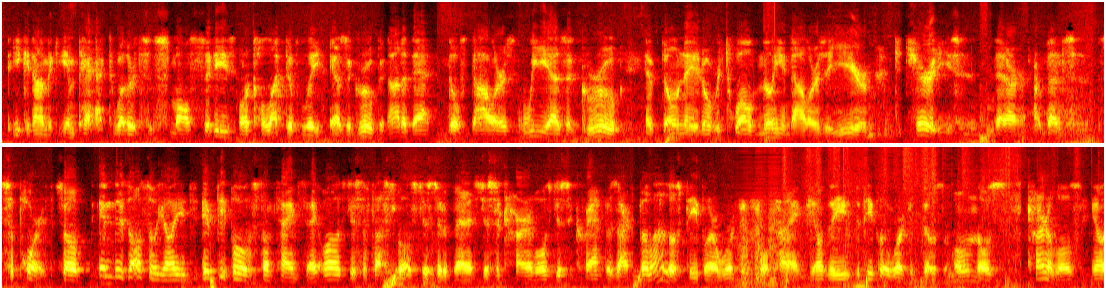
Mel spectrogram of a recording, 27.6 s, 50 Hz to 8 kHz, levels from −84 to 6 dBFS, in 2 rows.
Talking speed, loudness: 190 wpm, -16 LUFS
